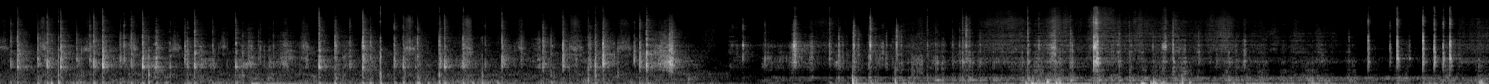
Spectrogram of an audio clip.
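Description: An empty orange hollow plastic jack-o'-lantern candy bucket, held upside down near the mic, is tapped with long claw-tipped gloved fingers. Rapid, crisp clicking taps ring out in a steady flurry, with a pause around the middle before the tapping resumes with a slightly deeper, hollow resonance.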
